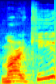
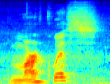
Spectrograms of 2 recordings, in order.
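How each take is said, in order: First: The word is said the American way. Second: The word is said the British way. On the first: "how the average American would pronounce that word" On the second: "they say marquis across the pond"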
